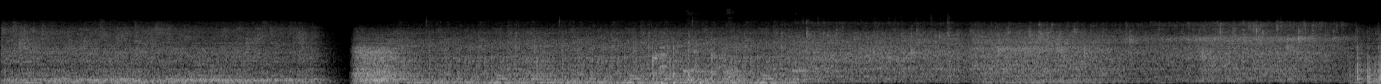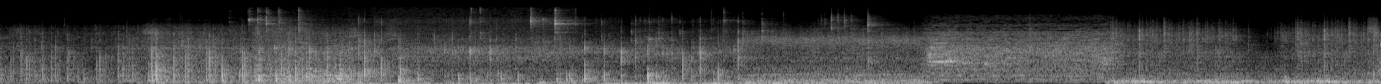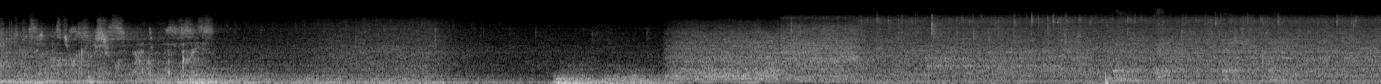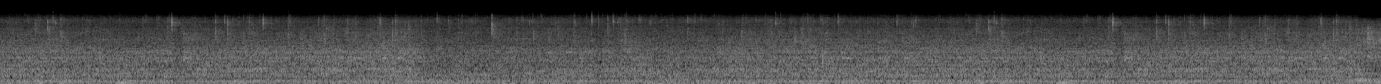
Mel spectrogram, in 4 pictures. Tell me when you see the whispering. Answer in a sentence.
The whispering can be heard from 6.3 to 7.3 s, from 27.4 to 29.8 s and from 36.9 to 38.9 s.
